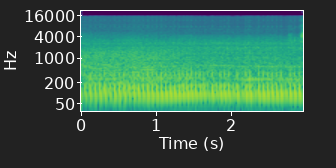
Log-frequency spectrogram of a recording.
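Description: A neighbor's motorcycle revs behind the house, its loud, steady engine pulsing in a rapid, even rhythm throughout.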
